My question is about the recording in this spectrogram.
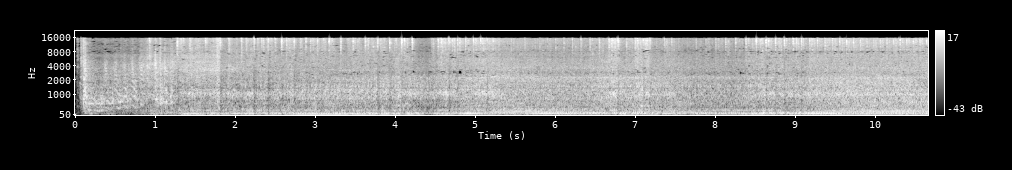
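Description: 1970 Chevrolet Chevelle SS's 454 LS6 big-block V8 starting up all at once and settling into a steady idle, its low note wavering slightly.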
